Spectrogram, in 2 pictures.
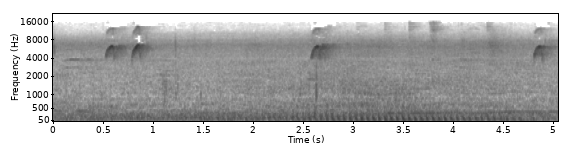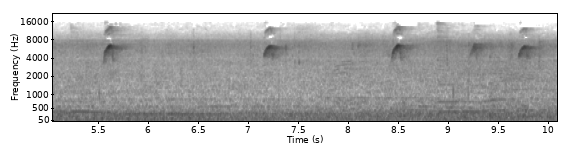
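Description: A bird calling with short, high chirps, about nine of them at irregular intervals, over steady outdoor background noise. A low, pulsing rumble swells and fades from about two and a half to four and a half seconds in.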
